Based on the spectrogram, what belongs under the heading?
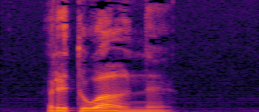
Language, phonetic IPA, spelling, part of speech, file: Polish, [ˌrɨtuˈʷalnɨ], rytualny, adjective, Pl-rytualny.ogg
